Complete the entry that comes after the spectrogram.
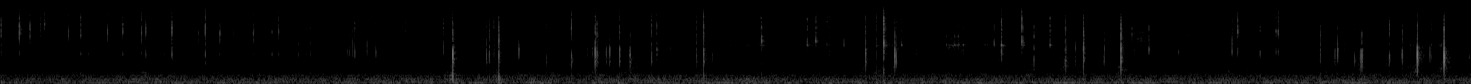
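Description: A small hollow blue-grey plastic deodorant stick container is held up and turned while fingertips and nails tap on its label side and cap. Quick, dry, sharp clicks and taps follow one another steadily over a soft, low background hiss, each dying away almost at once.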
